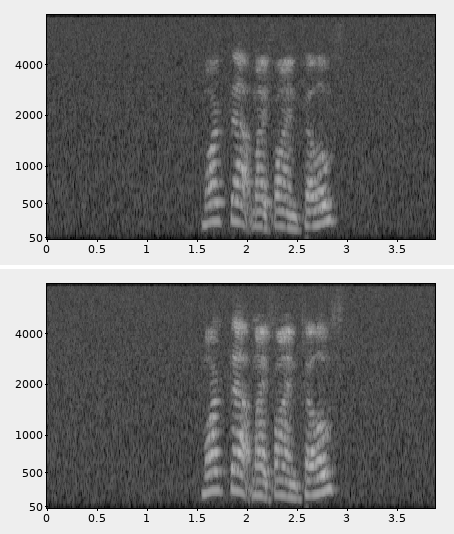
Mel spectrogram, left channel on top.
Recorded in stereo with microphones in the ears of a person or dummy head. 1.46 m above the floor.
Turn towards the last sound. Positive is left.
turn(degrees=-45)  # may be behind; listen again after turning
